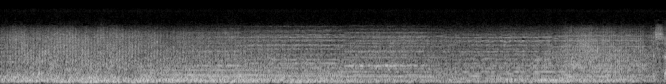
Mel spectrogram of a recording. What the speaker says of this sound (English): The first plane landed just 24 hours after the Seabees had started to work.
